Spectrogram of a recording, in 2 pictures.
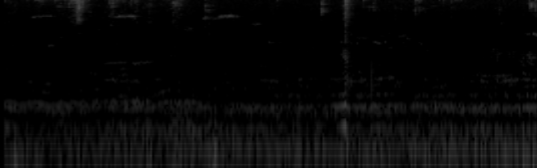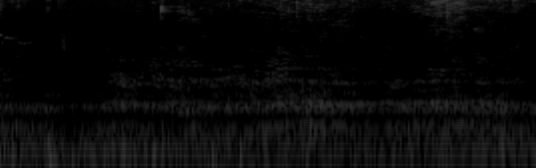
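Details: Bees inside a hive, picked up by a hive camera: a steady, low droning buzz holds throughout, with scattered high bird chirps and light knocks and rustles above it.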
